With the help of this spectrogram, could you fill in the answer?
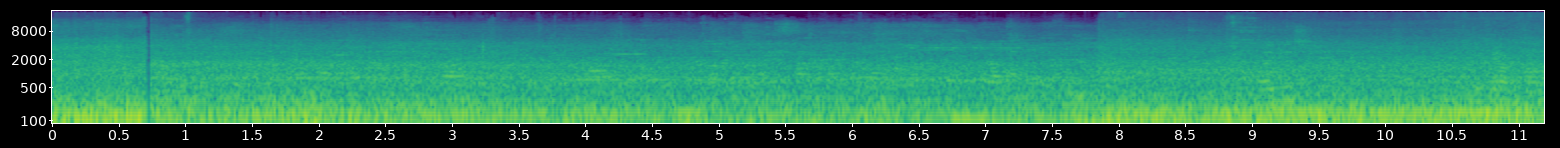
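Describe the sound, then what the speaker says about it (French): Steady roadway noise fills the streets of Phnom Penh, a constant wash of engines and passing vehicles with wind buffeting the microphone, continuous and moderately loud throughout. "la circulation à Phnom Penh, c'est le bordel, clairement"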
